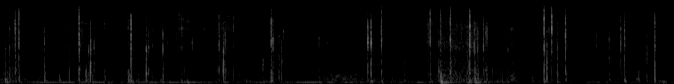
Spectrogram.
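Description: A green inflated plastic air cushion packaging sheet is squeezed and crinkled with fingers. It makes quiet, bright crinkling and crackling with scattered sharp snaps and pops over a faint low hum.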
